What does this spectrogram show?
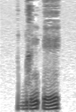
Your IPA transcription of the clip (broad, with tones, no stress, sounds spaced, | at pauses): ɓ ɨ˨˦ n ʔ e˨˦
